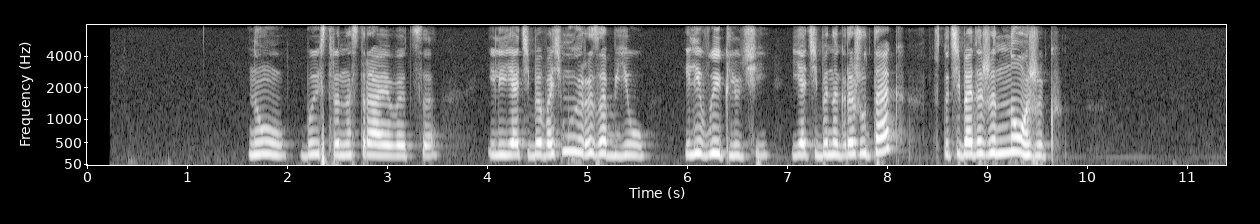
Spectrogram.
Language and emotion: Russian, angry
